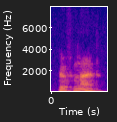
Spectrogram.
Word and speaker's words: Newfoundland: How do you say it? Newfoundland. Just like understand.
